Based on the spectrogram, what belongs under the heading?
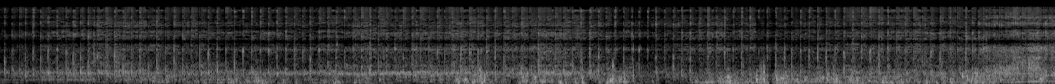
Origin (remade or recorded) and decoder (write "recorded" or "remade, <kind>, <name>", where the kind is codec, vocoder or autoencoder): remade, codec, SNAC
